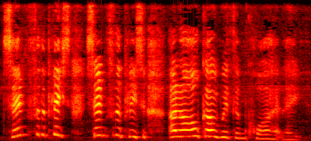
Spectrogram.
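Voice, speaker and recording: A woman voicing a frightened, remorseful working-class man, a novice burglar in a children's storybook, with dramatic drawn-out exclamations and colloquial speech. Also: very high voice, very animated, pitched above the performer's own voice. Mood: dismayed, fearful.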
